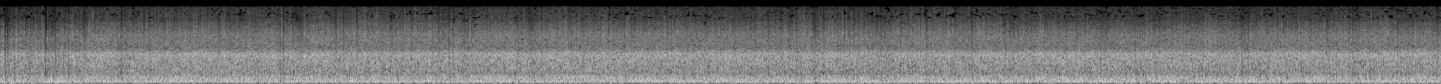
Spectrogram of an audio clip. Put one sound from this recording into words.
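Strong wind blusters loudly outdoors.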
